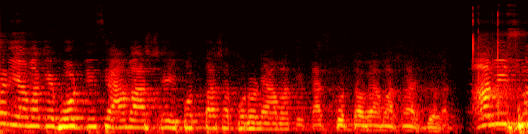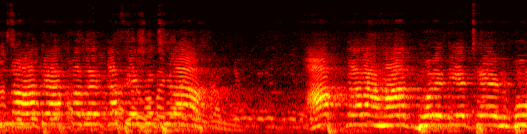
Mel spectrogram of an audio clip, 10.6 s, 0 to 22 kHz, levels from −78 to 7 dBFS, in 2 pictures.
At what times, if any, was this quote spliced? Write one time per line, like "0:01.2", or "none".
0:04.6

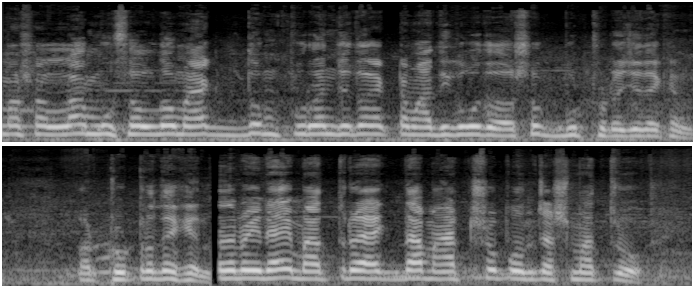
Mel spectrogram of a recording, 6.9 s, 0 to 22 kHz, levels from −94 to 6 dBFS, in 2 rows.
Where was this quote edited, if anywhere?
0:04.5

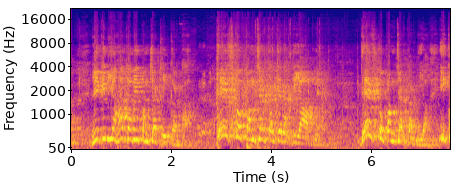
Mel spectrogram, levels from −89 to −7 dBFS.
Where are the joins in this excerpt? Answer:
0:02.8

